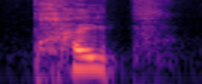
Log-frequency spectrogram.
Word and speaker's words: 파이팅: 자, 이제 파이팅. 대부분 우리가 화이팅이라고 하잖아요. 그러나 F입니다. F는 100% 피읍이라고 했어요. 그래서 이제는 파이팅.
